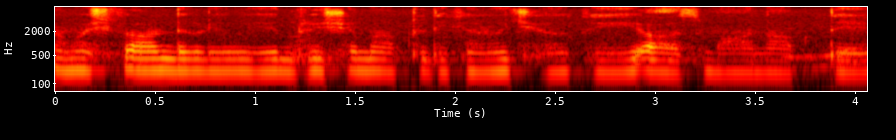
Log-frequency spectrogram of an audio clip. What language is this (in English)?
Garhwali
